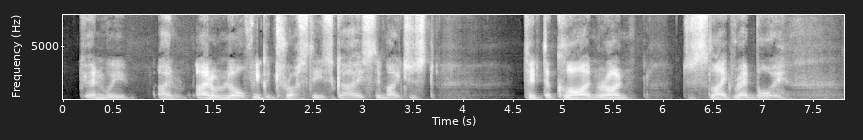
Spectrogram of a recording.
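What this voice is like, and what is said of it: Low-voiced character voice. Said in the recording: “You hear him in this low voice.”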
